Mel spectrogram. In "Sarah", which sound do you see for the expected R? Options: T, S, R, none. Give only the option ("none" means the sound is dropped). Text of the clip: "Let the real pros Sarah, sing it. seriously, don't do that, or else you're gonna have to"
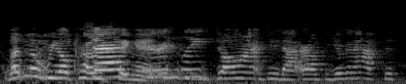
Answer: none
